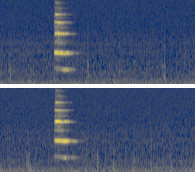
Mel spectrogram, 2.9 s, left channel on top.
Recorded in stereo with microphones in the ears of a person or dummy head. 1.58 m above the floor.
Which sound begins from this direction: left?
A flute, at 0.8 s.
